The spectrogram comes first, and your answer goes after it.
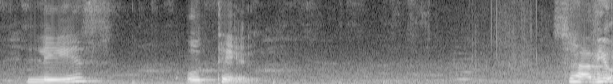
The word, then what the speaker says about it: les: that is in plural will be preceded by lay for example we saw the word garson for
